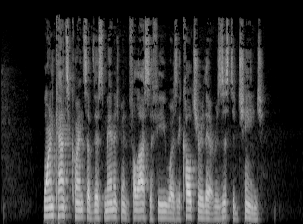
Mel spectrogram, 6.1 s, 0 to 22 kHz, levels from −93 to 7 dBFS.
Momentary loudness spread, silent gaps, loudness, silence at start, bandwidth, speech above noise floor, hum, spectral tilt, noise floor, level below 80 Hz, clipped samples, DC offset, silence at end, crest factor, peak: 6 LU; none; -19 LUFS; 0.9 s; 16 kHz; 57 dB; none; -4 dB/octave; -76 dBFS; -60 dBFS; under 0.1%; under 0.1%; 0.8 s; 18 dB; -2 dBFS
